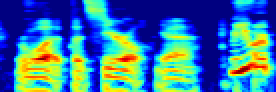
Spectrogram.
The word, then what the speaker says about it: Cyril: When you say his name, it sounds like Cereal Boy, and I thought that's what you were calling him because he was always eating cereal. No, it's just Cyril.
